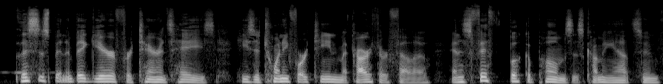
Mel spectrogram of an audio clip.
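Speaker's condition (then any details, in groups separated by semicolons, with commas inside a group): No condition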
